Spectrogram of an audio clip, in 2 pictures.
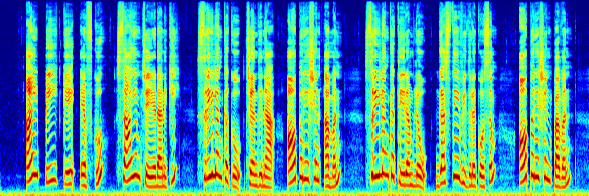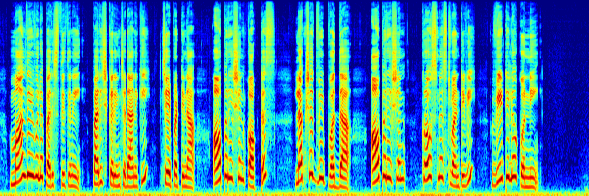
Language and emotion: Telugu, neutral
